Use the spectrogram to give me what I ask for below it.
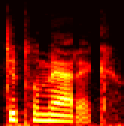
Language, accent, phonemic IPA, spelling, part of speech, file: English, US, /ˌdɪpləˈmætɪk/, diplomatic, adjective / noun, En-us-diplomatic.ogg
- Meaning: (adjective) 1. Concerning the relationships between the governments of countries 2. Exhibiting diplomacy; exercising tact or courtesy; using discussion to avoid hard feelings, fights or arguments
